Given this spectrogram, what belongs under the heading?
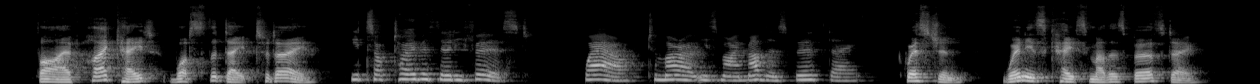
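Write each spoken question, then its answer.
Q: Question. When is Kate's mother's birthday?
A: November 1st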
